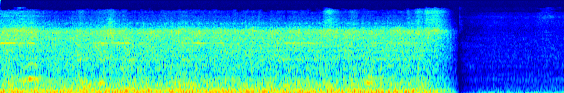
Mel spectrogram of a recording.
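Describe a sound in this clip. A vehicle rumbles loudly.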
